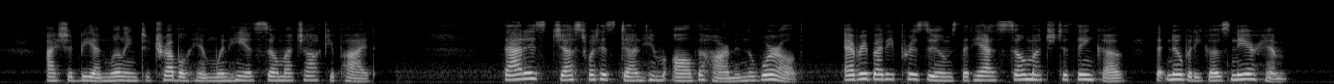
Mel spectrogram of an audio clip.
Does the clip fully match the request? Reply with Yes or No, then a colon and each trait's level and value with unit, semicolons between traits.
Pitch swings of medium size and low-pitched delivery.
No: average, 4.3 semitones; high, 190 Hz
